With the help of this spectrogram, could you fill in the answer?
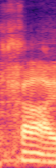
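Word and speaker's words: חי: You pronounce it Chai, but the numerical value of Chai is 18.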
